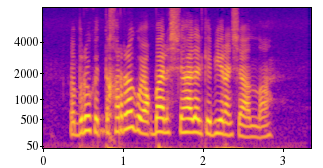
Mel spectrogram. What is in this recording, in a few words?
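greeting graduation, Yemeni Arabic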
